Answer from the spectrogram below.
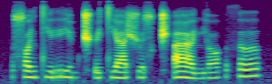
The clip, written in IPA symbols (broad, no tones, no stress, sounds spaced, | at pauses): s ɔ lʲ tʲ ɤ rʲ ɛ̤ b t͡ʃʼ ʏ tʲ a ʃ ʏ s t͡ʃʼ a ɐ̯ nʲ ɔ | θ ɤ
